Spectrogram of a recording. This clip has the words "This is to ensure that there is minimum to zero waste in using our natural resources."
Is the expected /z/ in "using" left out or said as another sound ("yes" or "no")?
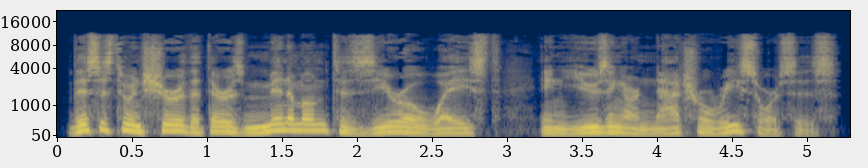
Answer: no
